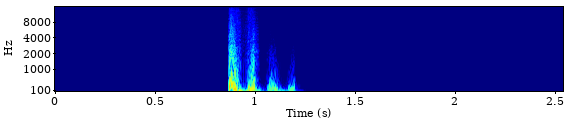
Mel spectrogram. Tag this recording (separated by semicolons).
Mastered; Free; Edited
